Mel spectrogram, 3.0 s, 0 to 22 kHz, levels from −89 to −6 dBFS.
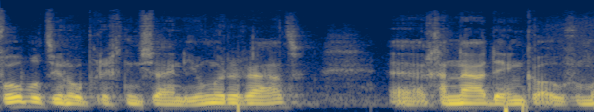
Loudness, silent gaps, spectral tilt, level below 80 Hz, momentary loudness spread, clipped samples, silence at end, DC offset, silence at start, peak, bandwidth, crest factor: -22 LUFS; none; -6.5 dB/octave; -46 dBFS; 10 LU; under 0.1%; 0 s; under 0.1%; 0 s; -6 dBFS; 13.5 kHz; 16 dB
